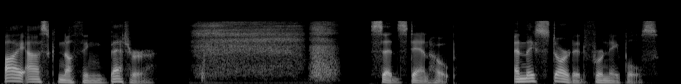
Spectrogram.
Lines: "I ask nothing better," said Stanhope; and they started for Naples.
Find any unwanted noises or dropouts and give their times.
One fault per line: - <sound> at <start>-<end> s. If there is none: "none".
- sigh at 1.9-3.4 s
